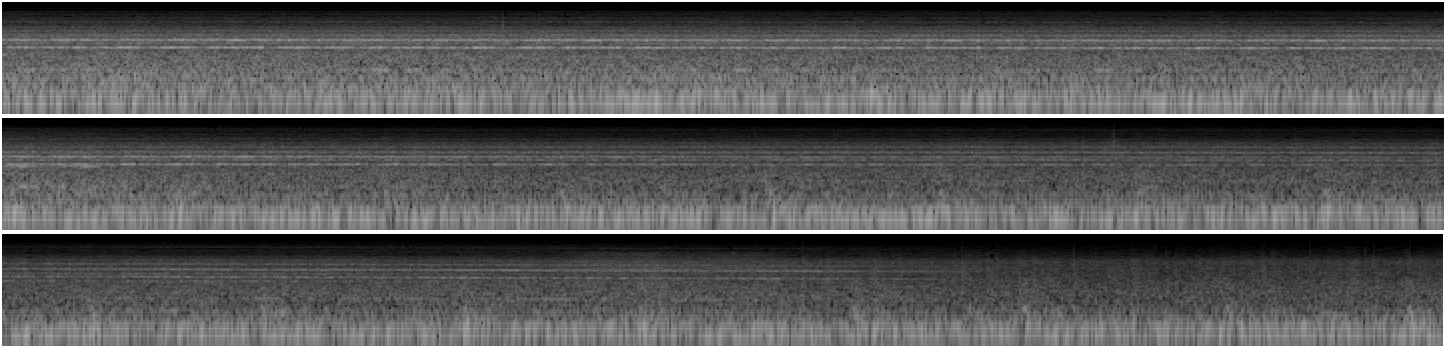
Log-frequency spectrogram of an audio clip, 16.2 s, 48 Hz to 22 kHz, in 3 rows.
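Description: An OEBB 4023 electric multiple unit on the Semmering railway in Train Simulator 2016 runs steadily with a continuous rumble and a high whining motor tone that gradually fades, with no talking.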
